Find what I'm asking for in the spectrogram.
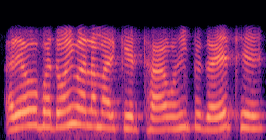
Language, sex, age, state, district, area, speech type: Hindi, female, 45-60, Uttar Pradesh, Bhadohi, urban, conversation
